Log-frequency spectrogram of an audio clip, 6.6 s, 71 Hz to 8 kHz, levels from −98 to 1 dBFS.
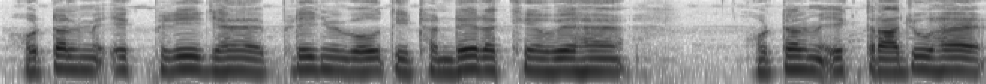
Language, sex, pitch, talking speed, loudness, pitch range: Hindi, male, 155 Hz, 165 wpm, -19 LUFS, 150-165 Hz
